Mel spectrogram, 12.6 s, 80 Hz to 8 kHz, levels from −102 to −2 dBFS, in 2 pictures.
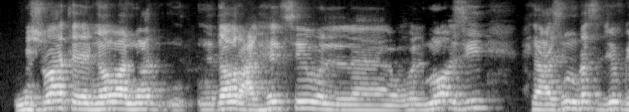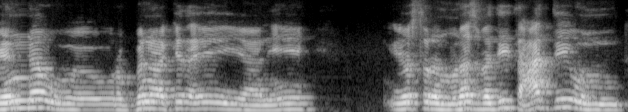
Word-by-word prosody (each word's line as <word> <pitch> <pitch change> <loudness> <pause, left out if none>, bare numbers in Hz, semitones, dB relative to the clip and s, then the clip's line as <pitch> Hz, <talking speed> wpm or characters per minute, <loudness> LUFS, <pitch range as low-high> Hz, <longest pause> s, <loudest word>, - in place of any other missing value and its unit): مش 155 +3 +1
وقت 190 +1 +4
اللي 165 -1 +4
هو 175 0 +6
نُقعُد 165 +1 +1
ن 140 - -11 0.2
ندوّر 170 +3 +5
على 145 -1 +3
الhealthy 180 +4 -1
وال 145 -6 -1
والمؤذي، 180 +8 -2 0.3
إحنا 155 -2 -2
عايزين 155 +5 0
بس 180 0 -1
ضيوف 175 +5 0
جايين 170 +5 +3
لنا 205 +1 +1
و 180 -4 -3 0.5
وربنا 165 +5 -1
كده 175 0 -5
إيه 165 -2 -4
يعني 135 0 -5
إيه، 155 0 -7 0.8
يُستُر 170 +2 -1
المناسبة 165 +2 +1
دي 195 +5 -2
تعدّي 205 +2 -1
وكلّ 150 -6 -3
165 Hz, 135 wpm, -19 LUFS, 150-180 Hz, 0.8 s, هو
